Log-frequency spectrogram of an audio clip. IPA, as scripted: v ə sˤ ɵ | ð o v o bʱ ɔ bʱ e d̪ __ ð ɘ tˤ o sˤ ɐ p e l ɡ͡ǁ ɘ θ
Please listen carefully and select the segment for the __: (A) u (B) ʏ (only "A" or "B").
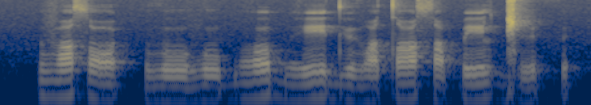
B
